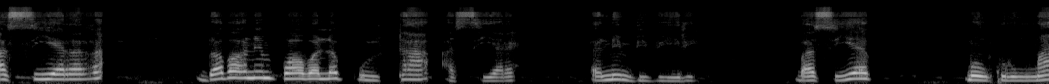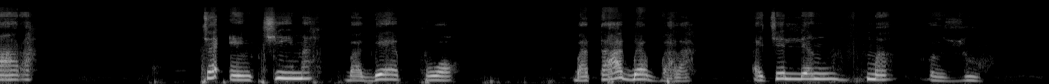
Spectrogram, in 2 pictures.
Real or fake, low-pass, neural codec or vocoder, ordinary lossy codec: real; 14.4 kHz; none; Opus, 16 kbps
